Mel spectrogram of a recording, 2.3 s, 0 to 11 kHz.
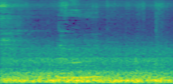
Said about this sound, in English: And plus, the car is really loud, so I'm just going to stop it here at 15 minutes.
